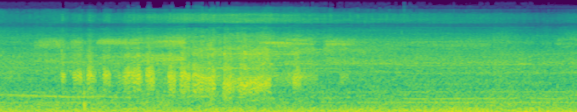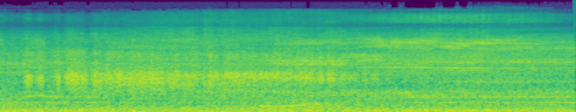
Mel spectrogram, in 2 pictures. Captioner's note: electric motor screaming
